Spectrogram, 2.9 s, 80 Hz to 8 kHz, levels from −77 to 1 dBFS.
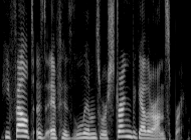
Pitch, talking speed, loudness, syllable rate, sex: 235 Hz, 230 wpm, -20 LUFS, 5.3 syllables/s, female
